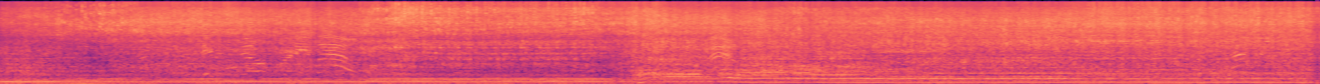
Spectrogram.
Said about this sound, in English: Let's get a little bit of cold start.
